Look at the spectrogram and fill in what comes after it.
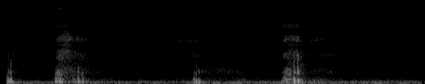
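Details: Beagle dreaming and snoring in its sleep: soft, low snorts and wheezy breaths at irregular intervals, with several sharper puffs of air, in a quiet room.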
